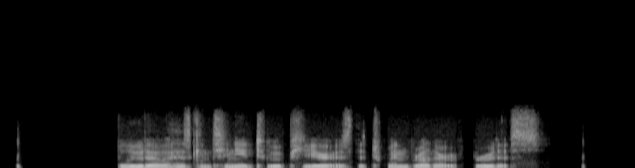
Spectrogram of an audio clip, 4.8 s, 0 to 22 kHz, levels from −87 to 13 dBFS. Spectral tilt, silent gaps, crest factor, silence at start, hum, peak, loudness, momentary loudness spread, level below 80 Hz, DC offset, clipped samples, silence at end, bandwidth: -5.5 dB/octave; none; 20 dB; 0.9 s; none; -6 dBFS; -25 LUFS; 9 LU; -64 dBFS; under 0.1%; under 0.1%; 0.75 s; 8 kHz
